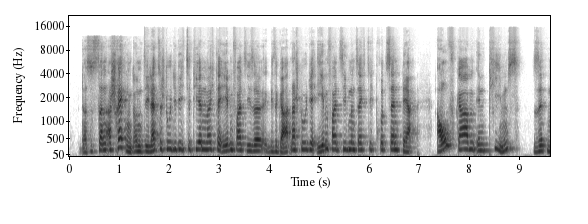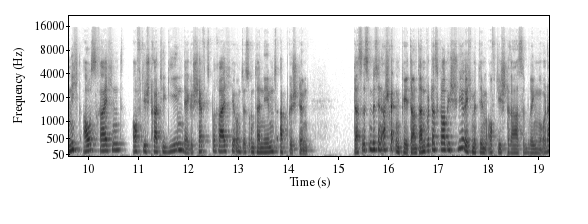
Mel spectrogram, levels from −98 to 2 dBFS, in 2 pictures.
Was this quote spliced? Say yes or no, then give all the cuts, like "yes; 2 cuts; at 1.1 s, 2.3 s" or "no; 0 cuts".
no; 0 cuts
